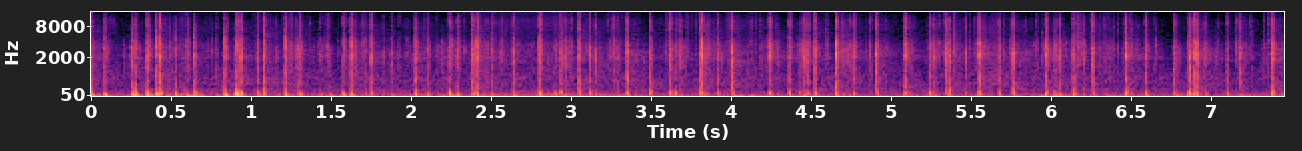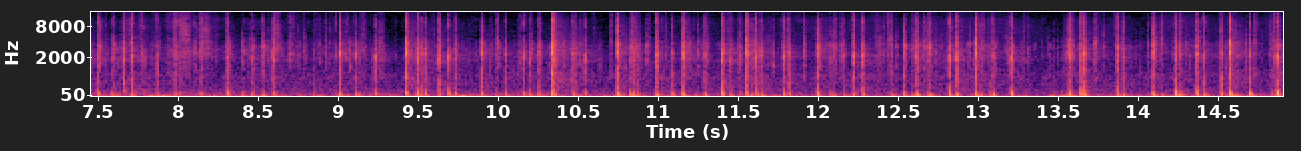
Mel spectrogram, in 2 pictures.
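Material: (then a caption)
Cardboard. Fingertips and nails tap and scratch the front of a flat printed cardboard chocolate bar box held upright in both hands. Rapid, dense dry taps mix with scratchy, crinkly crackles, each with a dull low thud and a bright papery edge. The taps stop dead with no ring, forming a steady busy patter throughout.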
